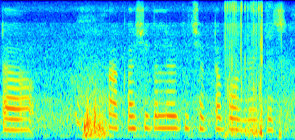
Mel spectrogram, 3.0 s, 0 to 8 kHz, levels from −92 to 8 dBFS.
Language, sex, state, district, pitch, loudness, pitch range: Bengali, female, Tripura, West Tripura, 250 Hz, -19 LUFS, 225-260 Hz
